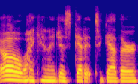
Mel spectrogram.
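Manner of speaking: ordinary delivery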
